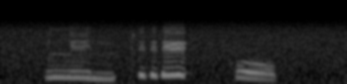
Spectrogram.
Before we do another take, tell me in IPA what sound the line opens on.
l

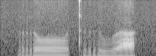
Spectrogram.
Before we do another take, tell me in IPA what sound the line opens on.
r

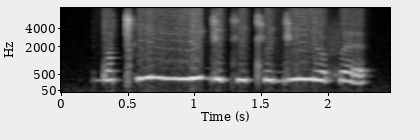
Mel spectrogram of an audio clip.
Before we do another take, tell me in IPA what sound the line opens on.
dˤ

